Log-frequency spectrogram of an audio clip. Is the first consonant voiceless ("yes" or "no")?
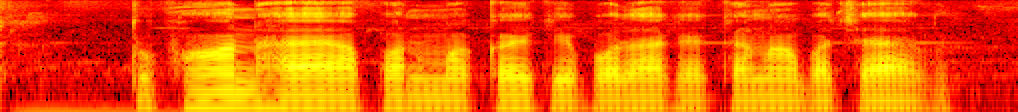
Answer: yes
